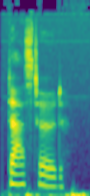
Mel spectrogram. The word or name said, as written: dastard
